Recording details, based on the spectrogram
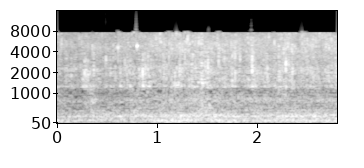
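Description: Ghee and butter fry in a kadai, a steady, close hiss and sizzle that holds at an even level throughout with no speech.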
